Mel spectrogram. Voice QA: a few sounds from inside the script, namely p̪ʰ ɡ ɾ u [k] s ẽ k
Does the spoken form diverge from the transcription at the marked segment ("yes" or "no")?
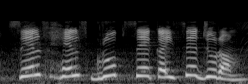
yes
